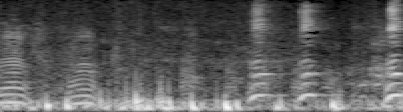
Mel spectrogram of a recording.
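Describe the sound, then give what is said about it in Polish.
Geese honking at a wildlife rescue centre where birds that could not migrate are overwintering; a dense run of loud, overlapping nasal honks repeats steadily, call after call, throughout. “Tak, tutaj tu są gąski”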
